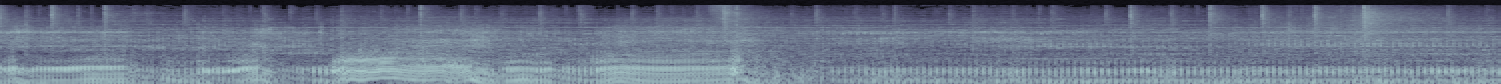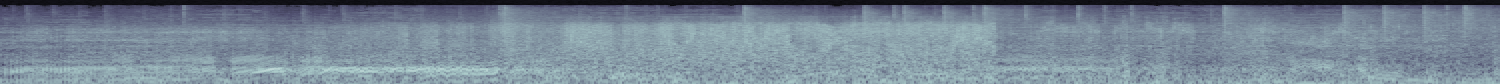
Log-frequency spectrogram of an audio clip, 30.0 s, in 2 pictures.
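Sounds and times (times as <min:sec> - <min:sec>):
dirt bike engine revving: 0:00.0 - 0:30.0
wind rush: 0:17.8 - 0:30.0.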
